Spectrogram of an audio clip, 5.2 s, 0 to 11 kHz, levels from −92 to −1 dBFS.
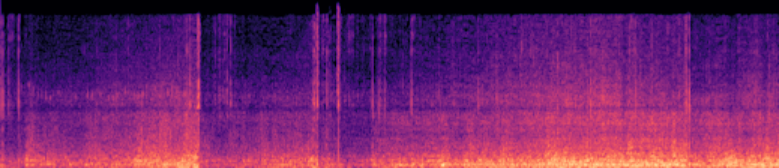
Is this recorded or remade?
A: recorded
